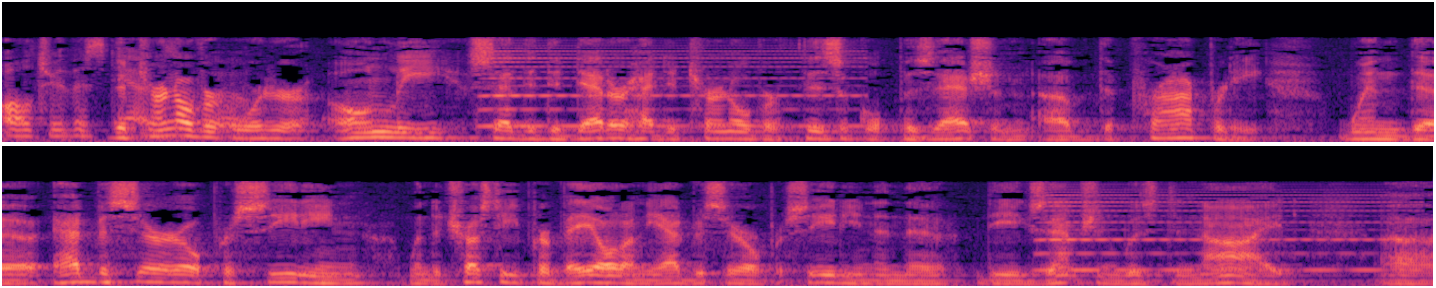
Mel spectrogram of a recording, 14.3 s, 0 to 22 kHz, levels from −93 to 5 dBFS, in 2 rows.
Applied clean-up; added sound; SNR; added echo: none; Accordion; 8 dB; none.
